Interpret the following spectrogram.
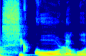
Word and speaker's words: psicólogo: o psicólogo né psicóloga no espanhol a gente já vai suprimir esse p e já vai falar psicólogo psicóloga se escreve da mesma forma é a mesma profissão Mas aí tem a fonética já um pouquinho diferente e logo em seguida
